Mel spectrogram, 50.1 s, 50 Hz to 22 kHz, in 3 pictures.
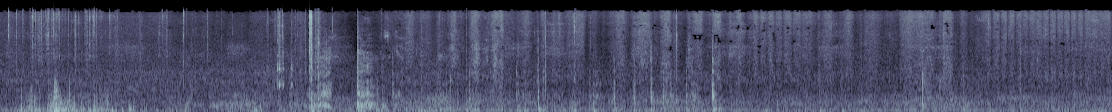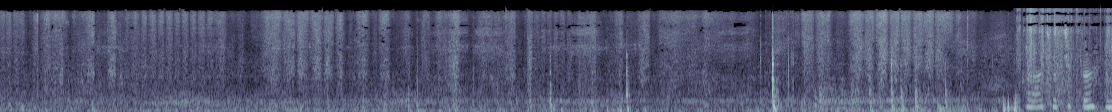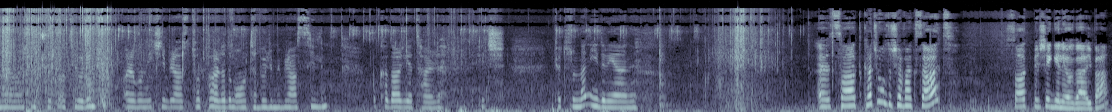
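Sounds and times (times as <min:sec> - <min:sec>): wipe rubbing leather seat: 0:06.0 - 0:38.2.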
